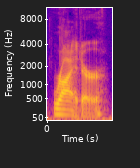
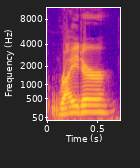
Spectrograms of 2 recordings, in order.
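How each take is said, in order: First: "rider" with an open, lower first vowel. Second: "writer" with a raised, higher first vowel. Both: Shown as a demonstration. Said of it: "you can say that to yourself".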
